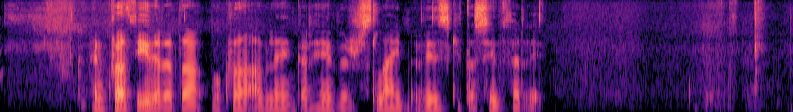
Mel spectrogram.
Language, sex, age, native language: Icelandic, male, 20-29, Icelandic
